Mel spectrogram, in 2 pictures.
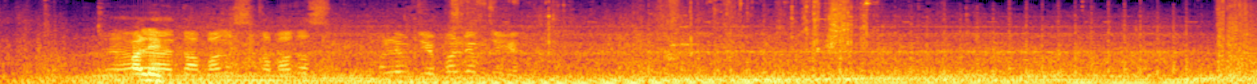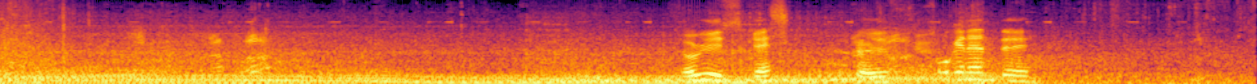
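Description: A vehicle engine hums and revs as it drives over rough ground.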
